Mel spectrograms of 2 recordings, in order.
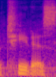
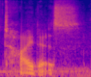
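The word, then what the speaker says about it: Tidus: It just It's like when people call Titus Tetus, you know, from Final Fantasy 10, people are like, "Oh, Tetus this." I'm like, "It's Titus. It's Titus. It's not Tetus."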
